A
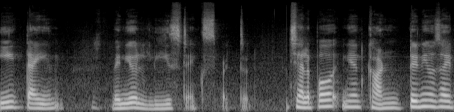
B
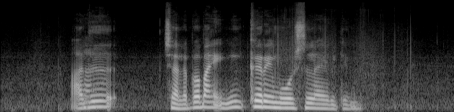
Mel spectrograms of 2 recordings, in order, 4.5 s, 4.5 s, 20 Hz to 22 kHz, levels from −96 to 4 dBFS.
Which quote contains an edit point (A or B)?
A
